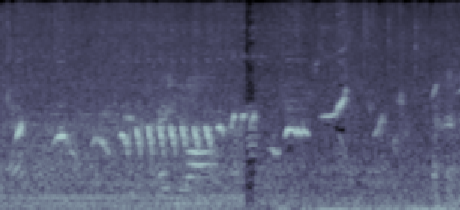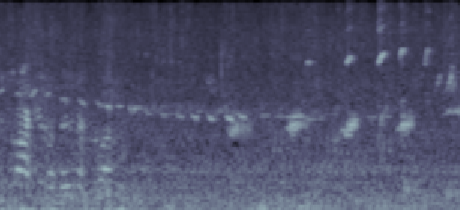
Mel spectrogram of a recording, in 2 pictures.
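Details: White-rumped shamas sing rapid rich trills and clear high whistles at a practice contest held to test a favourite bird's nerve, several birds overlapping, with people talking in the background.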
